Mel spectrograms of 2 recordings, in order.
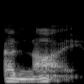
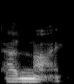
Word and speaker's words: Adonai: And he corrected me and he said it's Adonai. So if you want to know how to correctly pronounce it, it is Adonai.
